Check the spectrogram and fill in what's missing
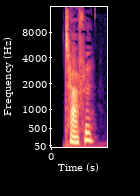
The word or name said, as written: taffel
